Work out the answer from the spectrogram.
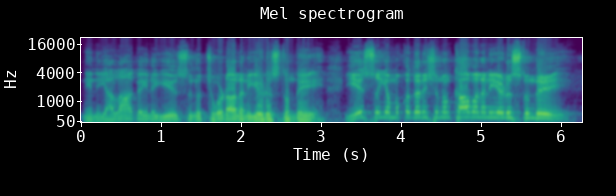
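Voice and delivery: loud, climbing preacher's delivery; full-force preaching. Real, not acted. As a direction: swell into a fervent proclamation. (గట్టిగా, ఆవేశంగా ప్రసంగం)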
